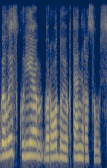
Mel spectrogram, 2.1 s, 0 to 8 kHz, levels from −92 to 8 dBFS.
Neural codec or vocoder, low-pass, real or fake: vocoder, 44.1 kHz, 128 mel bands every 256 samples, BigVGAN v2; 7.2 kHz; fake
